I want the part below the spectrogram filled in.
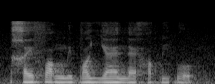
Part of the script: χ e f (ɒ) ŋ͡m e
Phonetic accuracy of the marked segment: correct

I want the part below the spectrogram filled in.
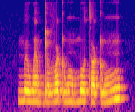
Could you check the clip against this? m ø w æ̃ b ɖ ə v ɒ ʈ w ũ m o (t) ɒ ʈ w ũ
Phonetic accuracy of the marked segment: correct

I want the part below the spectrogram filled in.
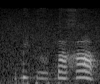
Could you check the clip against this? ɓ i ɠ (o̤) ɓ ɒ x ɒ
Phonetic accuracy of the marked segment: correct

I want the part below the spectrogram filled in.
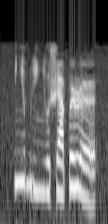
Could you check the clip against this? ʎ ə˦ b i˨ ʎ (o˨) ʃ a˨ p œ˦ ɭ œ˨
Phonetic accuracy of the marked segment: correct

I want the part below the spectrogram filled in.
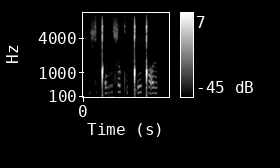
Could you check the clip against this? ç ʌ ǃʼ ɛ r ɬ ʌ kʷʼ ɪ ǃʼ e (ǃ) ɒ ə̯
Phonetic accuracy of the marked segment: correct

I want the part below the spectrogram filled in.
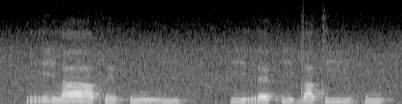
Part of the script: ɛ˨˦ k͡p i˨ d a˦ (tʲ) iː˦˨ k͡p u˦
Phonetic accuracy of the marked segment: incorrect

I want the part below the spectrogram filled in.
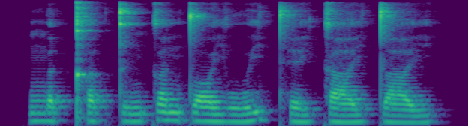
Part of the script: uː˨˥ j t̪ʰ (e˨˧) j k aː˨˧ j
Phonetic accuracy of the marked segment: correct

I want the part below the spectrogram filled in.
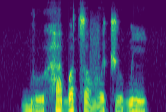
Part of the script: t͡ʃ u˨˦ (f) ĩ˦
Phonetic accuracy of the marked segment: incorrect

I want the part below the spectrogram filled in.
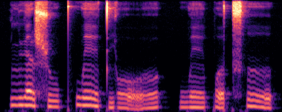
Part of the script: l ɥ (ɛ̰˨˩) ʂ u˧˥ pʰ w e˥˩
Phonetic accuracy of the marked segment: incorrect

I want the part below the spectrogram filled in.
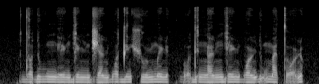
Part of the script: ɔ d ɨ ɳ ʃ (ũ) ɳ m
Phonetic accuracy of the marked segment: incorrect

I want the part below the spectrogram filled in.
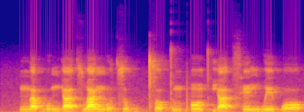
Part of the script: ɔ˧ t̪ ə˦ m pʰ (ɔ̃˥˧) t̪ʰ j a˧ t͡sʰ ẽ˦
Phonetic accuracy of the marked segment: correct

